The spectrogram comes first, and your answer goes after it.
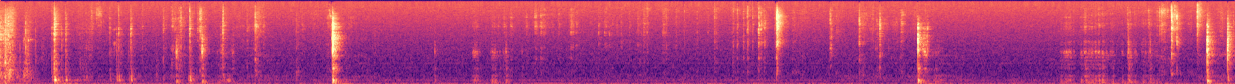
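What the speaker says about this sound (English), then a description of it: "I'm just going to cut this out, leaving a little margin around it." Scissors cutting a paper tag out with a small margin around it, sparse soft snips and paper rustles at irregular intervals, close and quiet, with no talking.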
